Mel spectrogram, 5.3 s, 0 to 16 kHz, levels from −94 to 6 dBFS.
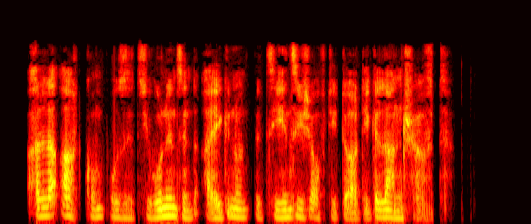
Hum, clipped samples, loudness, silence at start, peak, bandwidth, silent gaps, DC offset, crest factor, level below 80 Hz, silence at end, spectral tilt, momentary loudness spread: none; under 0.1%; -24 LUFS; 0.25 s; -2 dBFS; 8 kHz; 4.35-4.39 s; under 0.1%; 22 dB; -58 dBFS; 0.85 s; -4.5 dB/octave; 10 LU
